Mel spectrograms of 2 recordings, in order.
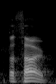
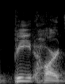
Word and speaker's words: Beathard: Bethard. Oh, Beathard. Sorry, man. You keep mispronouncing that. It's Beathard.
